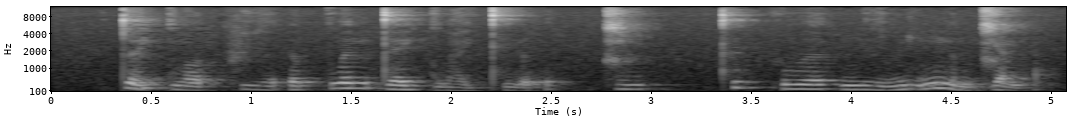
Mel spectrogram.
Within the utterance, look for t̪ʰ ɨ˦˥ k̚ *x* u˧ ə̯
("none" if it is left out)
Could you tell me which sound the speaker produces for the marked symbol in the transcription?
h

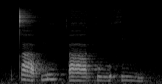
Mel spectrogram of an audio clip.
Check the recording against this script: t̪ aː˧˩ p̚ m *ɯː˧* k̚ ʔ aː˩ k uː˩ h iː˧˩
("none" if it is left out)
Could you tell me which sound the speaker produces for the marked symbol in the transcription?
uː˧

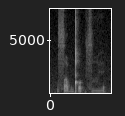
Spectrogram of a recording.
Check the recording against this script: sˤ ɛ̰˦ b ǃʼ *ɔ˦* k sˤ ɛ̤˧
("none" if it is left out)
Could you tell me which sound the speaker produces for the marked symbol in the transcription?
ɔ˦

